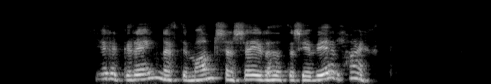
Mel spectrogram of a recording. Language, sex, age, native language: Icelandic, female, 60-69, Icelandic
